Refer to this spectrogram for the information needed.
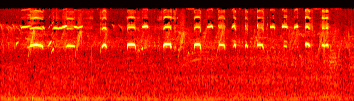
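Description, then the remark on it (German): A mini bird whistle, played by an unskilled player, gives a run of about a dozen short, shrill chirps in quick, slightly uneven bursts. The chirps are fairly loud, with no talking. “Ich bin leider kein begabter Vogelpfeifenspieler. Ist auch gar nicht so leicht, wie ich mir das vorgestellt habe mit dieser Mini-Pfeife.”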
